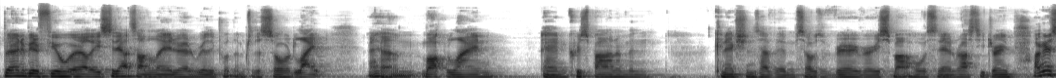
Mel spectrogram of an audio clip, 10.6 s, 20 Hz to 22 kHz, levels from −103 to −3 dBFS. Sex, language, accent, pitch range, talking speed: male, English, Australian, 105-125 Hz, 225 wpm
